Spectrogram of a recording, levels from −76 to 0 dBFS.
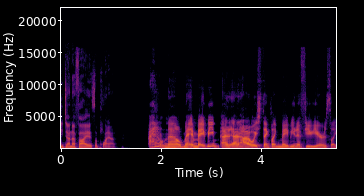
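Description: Channel delay (comb filtering) runs from 0.57 s to 1.57 s, ending just before "I don't know". One channel lags the other by roughly a tenth of a millisecond, only a few samples, and when the two are folded to mono the shared signal cancels at regularly spaced frequencies. With the first notch around 5 kHz, the speech loses its upper presence and takes on a hollow, slightly dull, phasey quality for that second.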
